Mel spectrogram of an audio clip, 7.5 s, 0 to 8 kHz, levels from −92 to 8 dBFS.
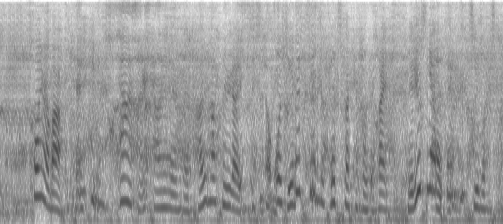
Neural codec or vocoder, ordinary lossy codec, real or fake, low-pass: codec, 16 kHz, 1 kbps, FunCodec, trained on Chinese and English, 50 frames a second; none; fake; none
